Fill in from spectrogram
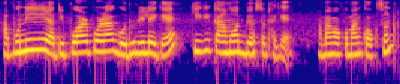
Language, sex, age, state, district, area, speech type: Assamese, male, 30-45, Assam, Lakhimpur, rural, spontaneous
